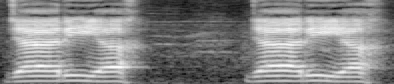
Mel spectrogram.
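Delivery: जारिया said apart, each ending in a faint h; deliberate जारिया, falling onto a breathy h; light final h. Shown as a demonstration. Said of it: "हा की आवाज़ आएगी हल्की सी".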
